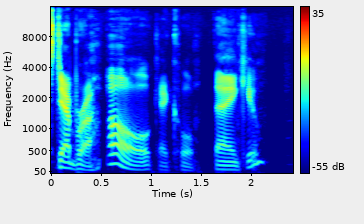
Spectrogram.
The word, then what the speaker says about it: Deborah: I'm like, is it pronounced Debra? No, it's Deborah.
